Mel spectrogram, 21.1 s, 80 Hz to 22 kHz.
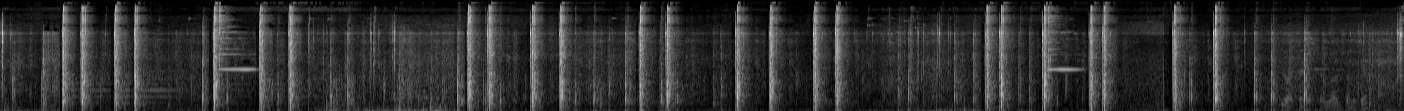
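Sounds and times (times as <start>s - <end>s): pistol shots: 0.9s - 2.4s, 3.2s - 4.6s, 7.0s - 8.7s, 9.6s - 10.2s, 11.0s - 12.8s, 14.8s - 16.8s, 17.6s - 18.4s
brief ringing tone: 15.7s - 16.3s.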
